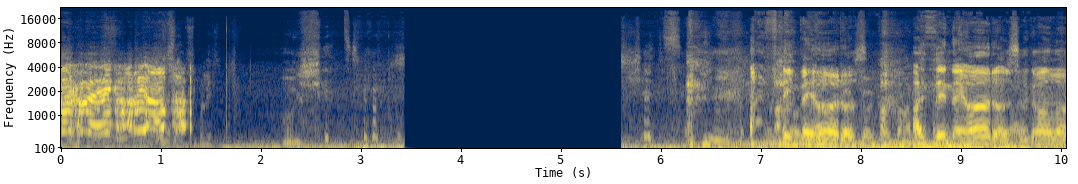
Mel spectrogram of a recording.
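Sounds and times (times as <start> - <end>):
low car cabin rumble: 0.0 - 1.9.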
